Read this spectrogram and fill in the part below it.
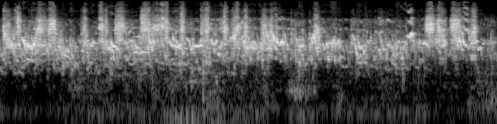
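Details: Chirping budgies in a lively, overlapping chatter of sharp high twitters and brief squawks, running steadily without breaks.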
